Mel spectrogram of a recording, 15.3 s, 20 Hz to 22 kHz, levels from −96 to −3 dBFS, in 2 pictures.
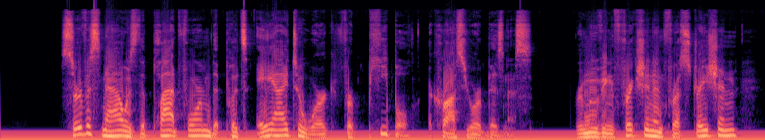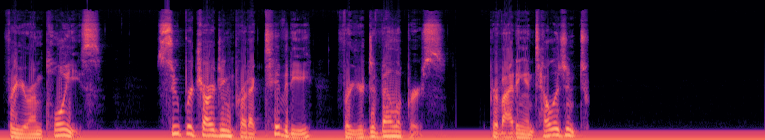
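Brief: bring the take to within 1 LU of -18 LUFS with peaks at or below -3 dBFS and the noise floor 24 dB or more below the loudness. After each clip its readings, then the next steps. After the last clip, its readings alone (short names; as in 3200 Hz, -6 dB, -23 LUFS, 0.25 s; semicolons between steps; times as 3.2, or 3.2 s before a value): clipped 0.6%; flat tops at -13.5 dBFS; hum 50 Hz; harmonics up to 250 Hz; hum level -28 dBFS; loudness -25.0 LUFS; peak -13.5 dBFS; loudness target -18.0 LUFS
-> clip repair -13.5 dBFS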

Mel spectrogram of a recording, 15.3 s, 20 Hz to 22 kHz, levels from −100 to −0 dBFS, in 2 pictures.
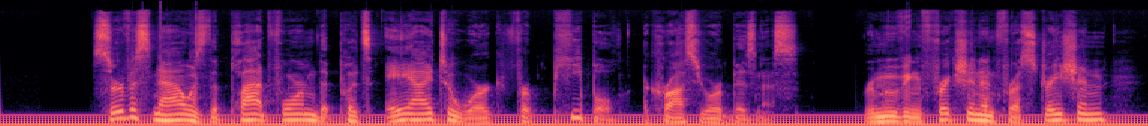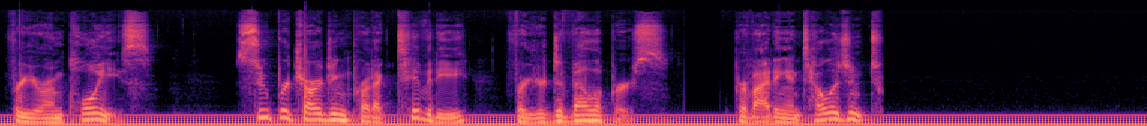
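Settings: clipped 0.0%; hum 50 Hz; harmonics up to 250 Hz; hum level -28 dBFS
-> de-hum 50 Hz, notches 5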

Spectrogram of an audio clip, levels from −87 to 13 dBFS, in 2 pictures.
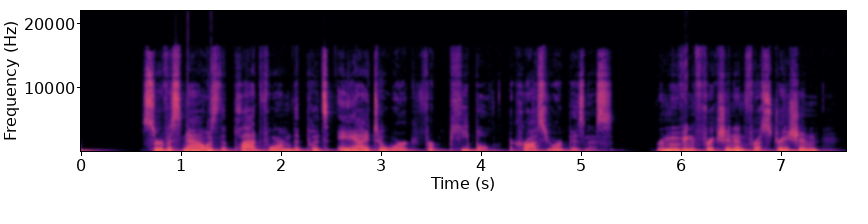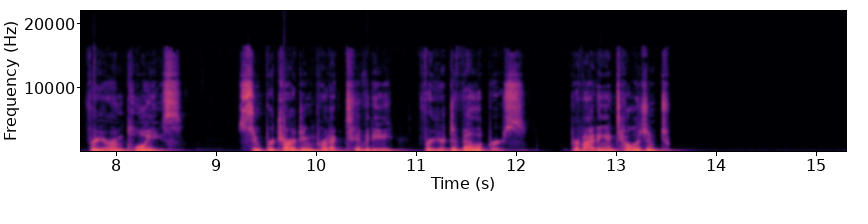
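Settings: hum none; loudness -25.0 LUFS; peak -5.0 dBFS; loudness target -18.0 LUFS
-> gain +7 dB; limiter -3 dBFS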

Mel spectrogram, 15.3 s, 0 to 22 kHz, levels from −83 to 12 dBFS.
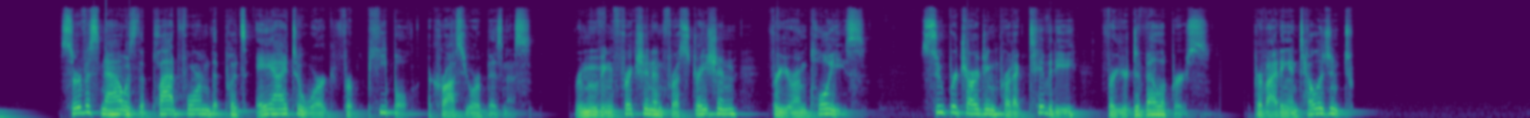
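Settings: loudness -18.0 LUFS; peak -3.0 dBFS; noise floor -71 dBFS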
